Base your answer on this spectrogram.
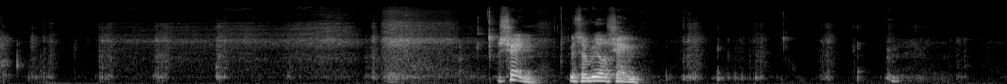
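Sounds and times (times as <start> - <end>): chewing crispy crust crunches: 0.0 - 2.4, 6.7 - 9.8.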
